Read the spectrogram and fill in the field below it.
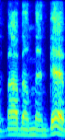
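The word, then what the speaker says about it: Bab el-Mandeb: Achilles heel of Israel by shutting down the Babel Mev I keep saying that because I finally pronounce it right uh and uh and you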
